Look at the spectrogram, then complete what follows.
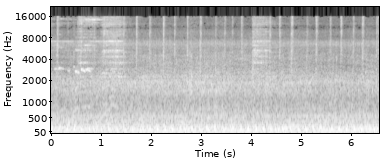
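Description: Diesel locomotive engine running steadily under power, a loud low drone, with a faint, rapid ticking over it.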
